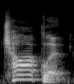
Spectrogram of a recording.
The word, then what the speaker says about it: chocolate: When you see a T at the end of the word, don't even say it. Chocolate.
